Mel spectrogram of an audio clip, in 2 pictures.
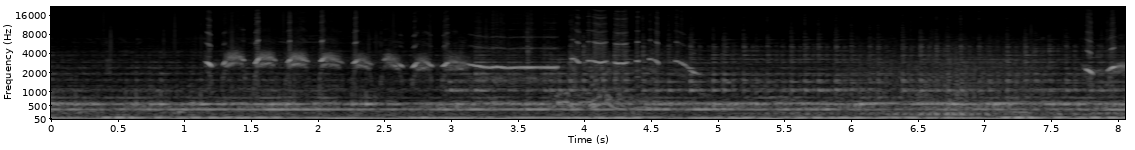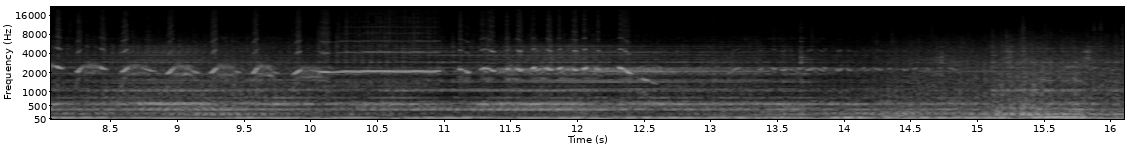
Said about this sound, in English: From February until early July, the male bird sings a rocking little song with great gusto, and it ends very abruptly.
